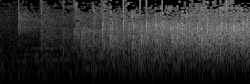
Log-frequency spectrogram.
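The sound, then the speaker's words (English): An audience breaks into applause, scattered claps at first that quickly build into dense, steady clapping, growing louder throughout with no voices heard. “With applause.”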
